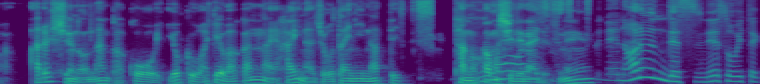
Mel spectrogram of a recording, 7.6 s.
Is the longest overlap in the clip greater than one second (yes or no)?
yes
